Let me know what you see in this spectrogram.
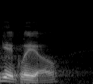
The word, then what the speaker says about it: Giglio: Giglio? Okay, Louis Giglio.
